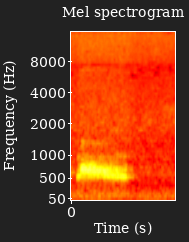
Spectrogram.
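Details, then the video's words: Spotted dove calling fast to provoke rival doves, recorded 11 May 2021: a single short, low, steady coo lasting about half a second, falling slightly at its end, with faint background hiss. "cu gáy thúc dồn kích bổi cực nhanh"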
